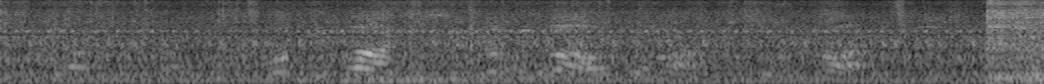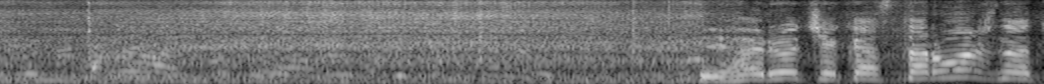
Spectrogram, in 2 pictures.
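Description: Several men talk outdoors in a crowd.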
